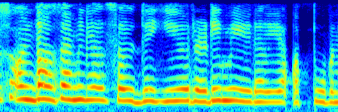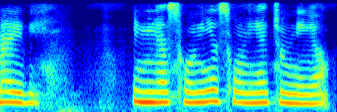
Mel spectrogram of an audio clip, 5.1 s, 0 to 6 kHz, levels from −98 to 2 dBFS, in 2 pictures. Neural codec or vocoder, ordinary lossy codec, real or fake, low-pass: codec, 16 kHz, 1 kbps, FreqCodec, larger model; none; fake; 5.4 kHz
